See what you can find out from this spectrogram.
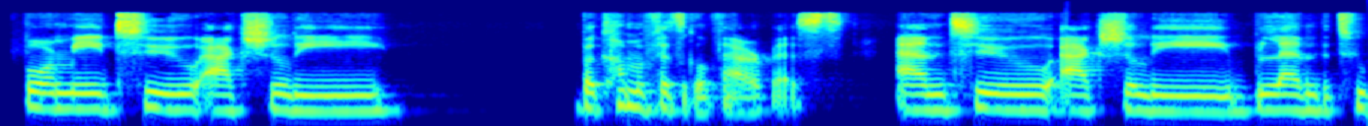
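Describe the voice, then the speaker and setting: A middle-aged woman from Trinidad and Tobago speaks as an interview guest. Her voice is low for a woman. She tells her story in a reflective, conversational style. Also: darkish tone. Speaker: podcast guest, physical therapist.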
